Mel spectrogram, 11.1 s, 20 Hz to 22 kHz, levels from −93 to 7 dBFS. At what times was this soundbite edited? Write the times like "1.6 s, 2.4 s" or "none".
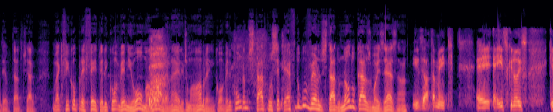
3.7 s, 4.8 s, 8.2 s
